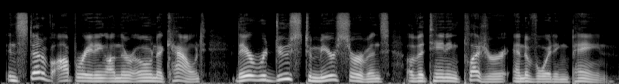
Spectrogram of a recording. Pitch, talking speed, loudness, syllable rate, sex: 155 Hz, 185 wpm, -16 LUFS, 6.2 syllables/s, male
